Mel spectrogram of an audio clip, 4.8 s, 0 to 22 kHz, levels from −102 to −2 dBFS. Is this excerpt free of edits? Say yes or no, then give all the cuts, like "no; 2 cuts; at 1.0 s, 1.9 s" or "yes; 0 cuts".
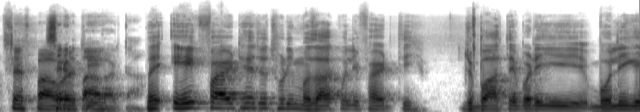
no; 1 cut; at 0.9 s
